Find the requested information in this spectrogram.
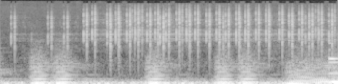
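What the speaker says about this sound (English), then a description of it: "This is just somebody clicking a pin over and over and over and over." Rapid, steady pen clicking repeated over and over in Banjo-Kazooie, a dense run of sharp mechanical ticks over a low hum and faint game tones, close and continuous for a few seconds.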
